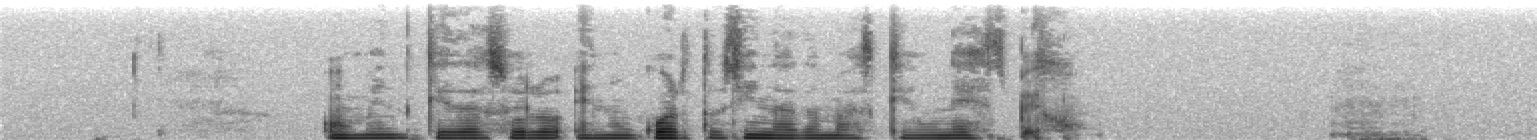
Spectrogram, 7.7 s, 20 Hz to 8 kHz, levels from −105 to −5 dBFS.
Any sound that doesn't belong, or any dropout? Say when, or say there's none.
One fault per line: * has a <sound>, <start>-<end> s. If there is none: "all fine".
all fine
